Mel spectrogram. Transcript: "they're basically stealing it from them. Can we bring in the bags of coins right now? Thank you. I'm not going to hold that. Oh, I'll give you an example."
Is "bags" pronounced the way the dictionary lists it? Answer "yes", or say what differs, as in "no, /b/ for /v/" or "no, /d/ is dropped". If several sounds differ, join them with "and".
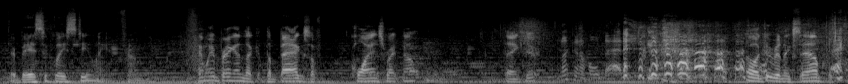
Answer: yes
